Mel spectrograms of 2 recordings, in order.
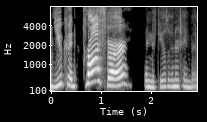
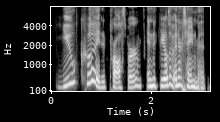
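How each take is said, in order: First: The word prosper is stressed. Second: The word could is stressed dramatically. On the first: The speaker calls it right. "now put the emphasis on prosper this time" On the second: The speaker calls it wrong. "she emphasized "could" a little bit too dramatically"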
